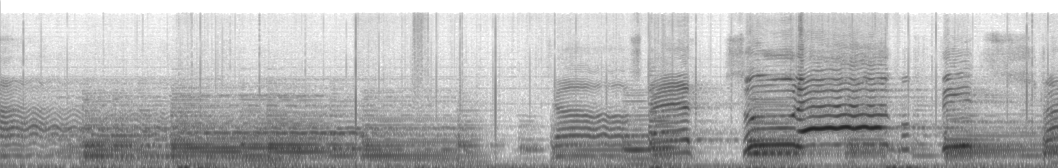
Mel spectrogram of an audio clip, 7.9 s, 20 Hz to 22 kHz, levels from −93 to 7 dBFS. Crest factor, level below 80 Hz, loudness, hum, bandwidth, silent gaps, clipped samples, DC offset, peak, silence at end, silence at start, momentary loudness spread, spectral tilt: 16 dB; -40 dBFS; -19 LUFS; none; 17 kHz; none; under 0.1%; under 0.1%; -4 dBFS; 0 s; 0 s; 21 LU; -4.5 dB/octave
